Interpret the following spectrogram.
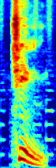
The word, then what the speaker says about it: Qin: It is written as Qin but pronounced as Qin.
